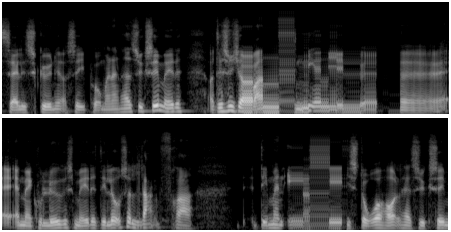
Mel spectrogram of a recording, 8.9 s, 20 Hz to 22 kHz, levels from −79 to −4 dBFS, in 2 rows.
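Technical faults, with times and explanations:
2.43–4.01 s, robotic sound from repeated short buffers, just after "og det synes jeg": the speech becomes a rigid metallic buzz at 50 Hz that still roughly follows the words. This is likely caused by audio arriving too seldom, so playback keeps repeating the last 20 ms buffer in place of most of the real signal, and that 20 ms period imposes the fixed 50 Hz pitch.
7.38–7.92 s, robotic sound from repeated short buffers, after "det man": the same 50 Hz buzz returns. Here the likely cause is that essentially all of the incoming audio is replaced by repeats of a 20 ms buffer.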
